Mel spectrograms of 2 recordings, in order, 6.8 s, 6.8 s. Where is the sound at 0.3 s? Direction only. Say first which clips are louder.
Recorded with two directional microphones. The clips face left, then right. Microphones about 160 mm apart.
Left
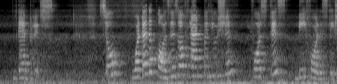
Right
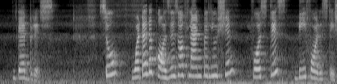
Right 11 dB; 65° right (ahead or behind).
